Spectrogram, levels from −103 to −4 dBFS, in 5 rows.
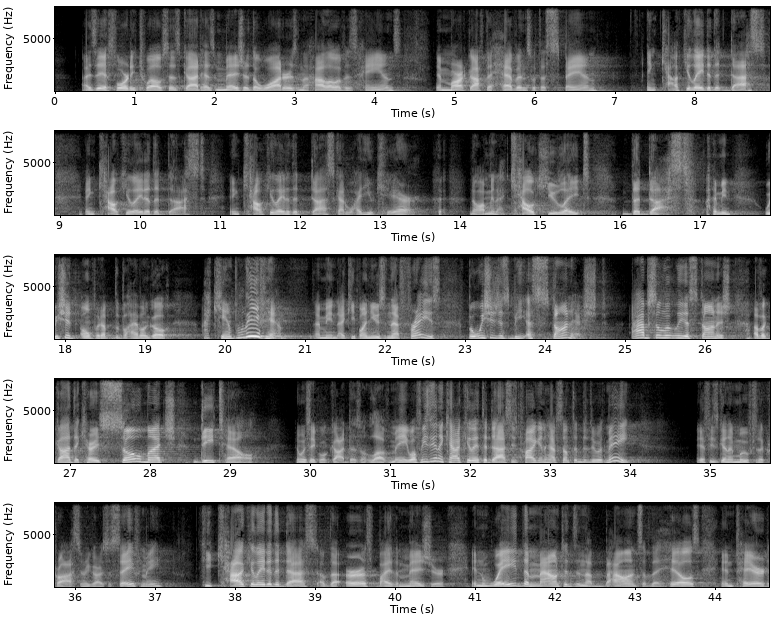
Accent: American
